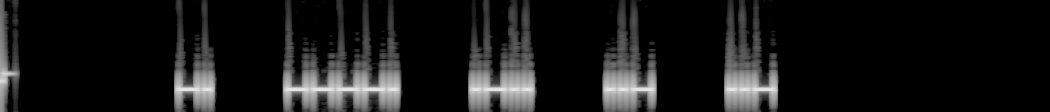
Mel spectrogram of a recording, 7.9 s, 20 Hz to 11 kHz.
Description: Morse code, heard as a keyed tone, about 25 wpm, spaced as for 12 wpm, 700 Hz. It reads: N9LUU
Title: USA Call Signs - 5 Characters - 4x Character Spacing - 25wpm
